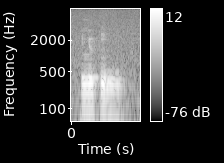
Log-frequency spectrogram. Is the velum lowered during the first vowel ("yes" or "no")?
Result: no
